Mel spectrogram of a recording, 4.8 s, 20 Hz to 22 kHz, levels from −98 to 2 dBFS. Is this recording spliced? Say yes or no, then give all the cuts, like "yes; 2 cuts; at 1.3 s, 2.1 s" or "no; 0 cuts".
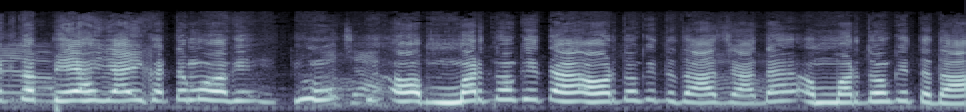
no; 0 cuts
